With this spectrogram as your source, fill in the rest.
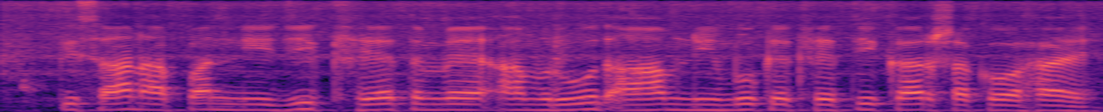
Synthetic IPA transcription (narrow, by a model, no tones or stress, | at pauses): kɪsaːnəpənːiːd͡ʒikʰeːt̪mẽʔɐmɾuːd̪aːmniːmbukekʰeːt̪ikəɾsəkoɦɛe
